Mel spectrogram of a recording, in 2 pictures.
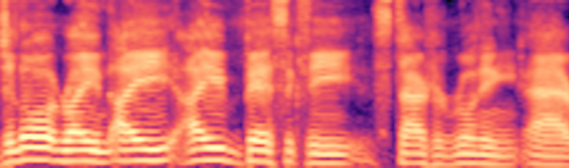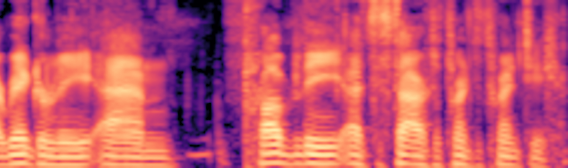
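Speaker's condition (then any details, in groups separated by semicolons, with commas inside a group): Cleft lip and palate; adult, age 41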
